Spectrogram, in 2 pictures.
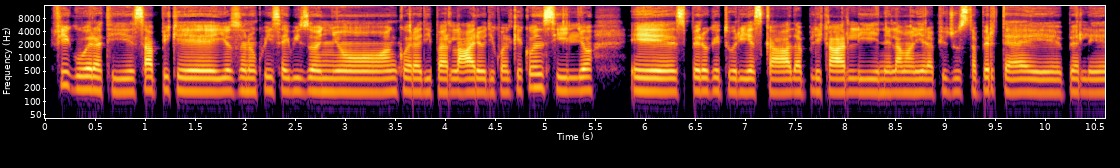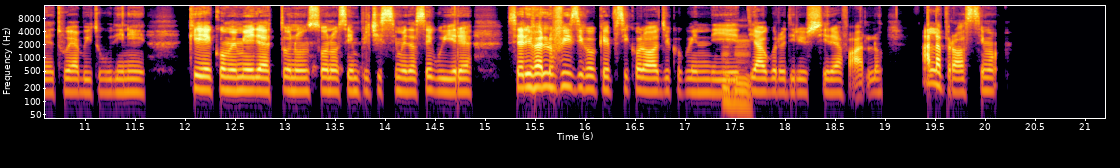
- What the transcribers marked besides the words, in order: laughing while speaking: "sia a livello"
- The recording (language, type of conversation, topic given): Italian, advice, Come posso mantenere abitudini sane quando viaggio o nei fine settimana fuori casa?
